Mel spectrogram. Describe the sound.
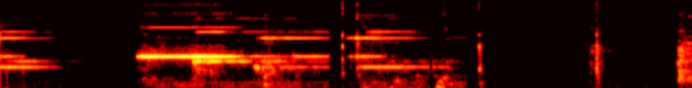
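A parliamentary chairman's bell rings before a vote, giving a clear, sustained metallic tone for about two seconds, followed by a few short, sharp ticks and clicks in otherwise near silence.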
